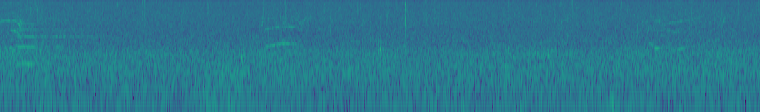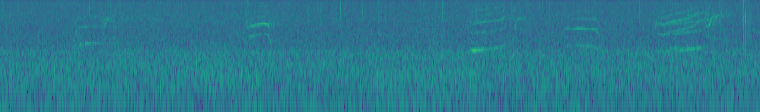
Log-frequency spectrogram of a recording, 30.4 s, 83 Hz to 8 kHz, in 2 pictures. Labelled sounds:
0.0	0.8	killer whale, northern resident, A clan, AB subclan, 1.1 to 3.5 kHz
5.3	5.9	killer whale, northern resident, A clan, AB subclan, 1.2 to 2.7 kHz
13.0	14.1	killer whale, northern resident, A clan, AB subclan, 1.0 to 4.0 kHz
16.7	17.2	killer whale, northern resident, A clan, AB subclan, 1.2 to 2.8 kHz
20.1	20.7	killer whale, northern resident, A clan, AB subclan, 1.7 to 6.1 kHz
24.6	25.3	killer whale, northern resident, A clan, AB subclan, 0.94 to 6.5 kHz
26.5	27.2	killer whale, northern resident, A clan, AB subclan, 1.1 to 3.8 kHz
28.3	29.6	killer whale, northern resident, A clan, AB subclan, 0.91 to 5.1 kHz

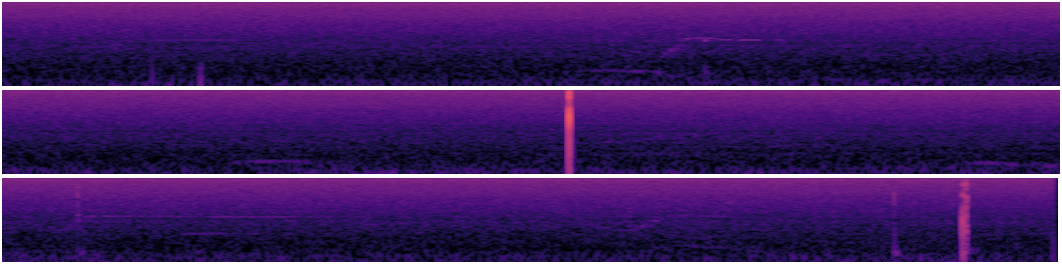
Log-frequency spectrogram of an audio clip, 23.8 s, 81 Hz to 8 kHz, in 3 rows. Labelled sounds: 5.1	5.5	humpback whale, 0.90 to 1.2 kHz

